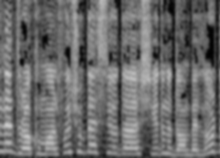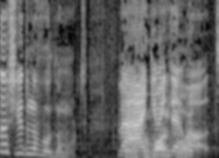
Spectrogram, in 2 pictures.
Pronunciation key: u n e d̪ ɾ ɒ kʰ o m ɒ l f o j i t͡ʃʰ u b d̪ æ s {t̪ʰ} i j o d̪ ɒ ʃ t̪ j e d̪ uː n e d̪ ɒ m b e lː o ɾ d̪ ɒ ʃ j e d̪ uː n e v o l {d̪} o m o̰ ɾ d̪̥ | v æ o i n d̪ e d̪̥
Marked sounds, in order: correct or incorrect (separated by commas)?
incorrect, correct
